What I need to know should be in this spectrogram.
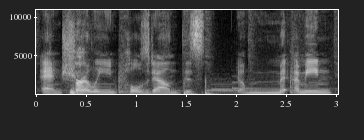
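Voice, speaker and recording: A woman's voice: medium pitch, little pitch movement, unhurried, bright, forceful tone, soft background music. A woman improvising scene descriptions as game master of a tabletop role-playing game.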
